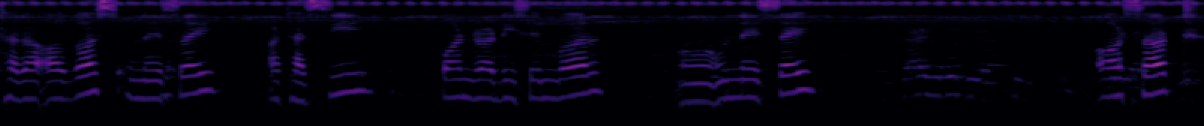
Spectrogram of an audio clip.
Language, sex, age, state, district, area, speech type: Nepali, female, 30-45, West Bengal, Darjeeling, rural, spontaneous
